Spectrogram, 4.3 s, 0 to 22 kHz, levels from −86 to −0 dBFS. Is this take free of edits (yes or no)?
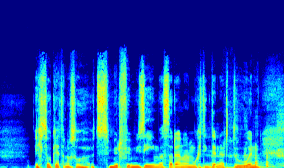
yes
